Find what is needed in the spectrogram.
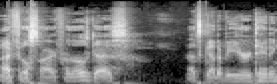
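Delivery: said under one's breath. Speaking in character about those guys nearby: muttering under breath. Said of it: "a little under my breath".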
